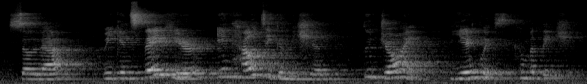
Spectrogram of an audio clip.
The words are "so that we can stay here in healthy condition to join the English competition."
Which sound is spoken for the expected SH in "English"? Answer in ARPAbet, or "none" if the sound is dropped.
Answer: S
